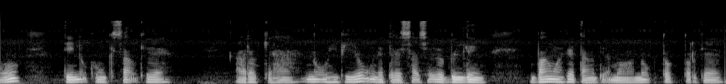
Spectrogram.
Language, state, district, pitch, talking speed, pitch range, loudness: Kokborok, Tripura, West Tripura, 110 Hz, 155 wpm, 100-115 Hz, -20 LUFS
